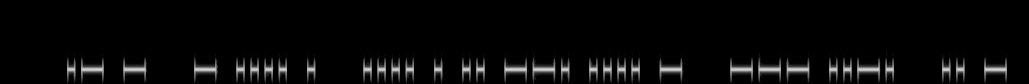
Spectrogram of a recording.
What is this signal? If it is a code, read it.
Morse code, heard as a keyed tone, about 17 wpm, 700 Hz. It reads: AT THE HEIGHT OF IT
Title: Sentences from Top 1600 Words 17wpm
